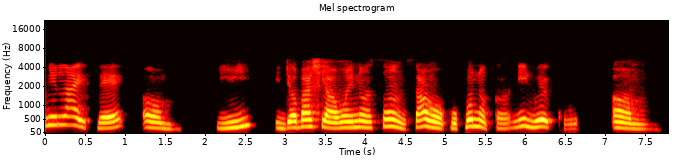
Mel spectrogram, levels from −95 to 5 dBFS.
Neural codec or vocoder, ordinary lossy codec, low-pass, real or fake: codec, 16 kHz, 2 kbps, X-Codec, WavLM features, trained on Multilingual LibriSpeech; none; 5.4 kHz; fake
